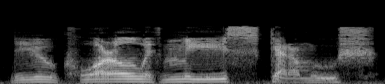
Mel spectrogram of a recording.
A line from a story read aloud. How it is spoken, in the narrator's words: Thunder was rumbling in his deep voice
